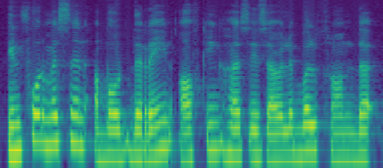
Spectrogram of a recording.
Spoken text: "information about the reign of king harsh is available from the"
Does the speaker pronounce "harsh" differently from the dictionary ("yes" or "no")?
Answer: yes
